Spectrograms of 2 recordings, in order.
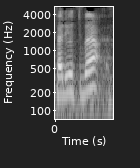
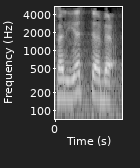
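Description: First: The t sound is short and single. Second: The t sound is doubled and held longer. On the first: The speaker calls it right. "التخفيف أجود" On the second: The speaker calls it wrong. "بالتشديد"

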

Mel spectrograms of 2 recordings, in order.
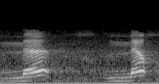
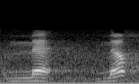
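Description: The two takes are said the same way.

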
